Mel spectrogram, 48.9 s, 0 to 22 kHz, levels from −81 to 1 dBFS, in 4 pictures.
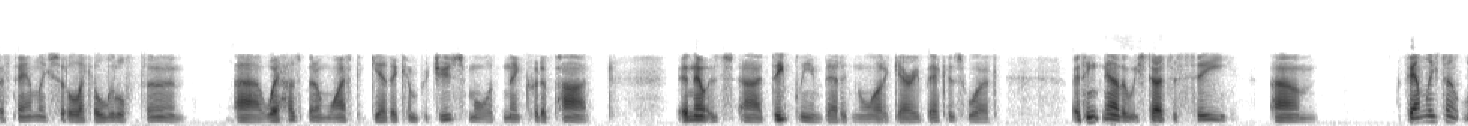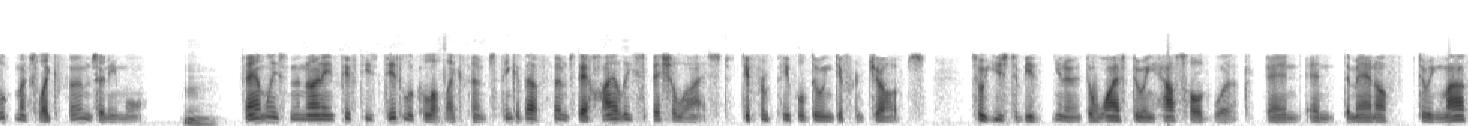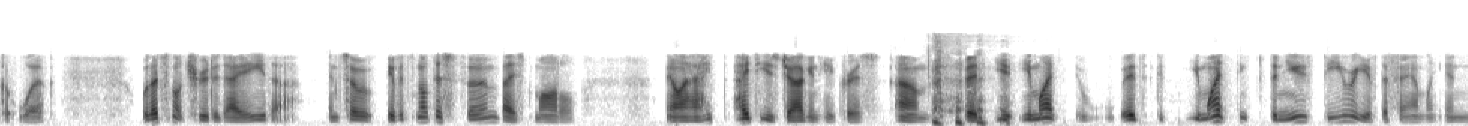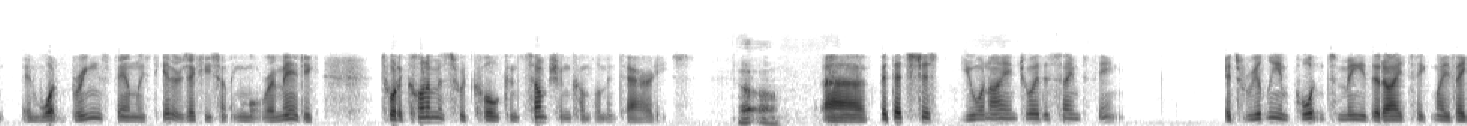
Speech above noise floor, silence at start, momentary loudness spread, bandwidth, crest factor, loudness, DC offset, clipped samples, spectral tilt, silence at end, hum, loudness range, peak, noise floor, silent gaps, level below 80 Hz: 48 dB; 0 s; 13 LU; 7.4 kHz; 24 dB; -24 LUFS; under 0.1%; under 0.1%; -6 dB/octave; 0 s; none; 5 LU; -2 dBFS; -72 dBFS; none; -68 dBFS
